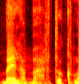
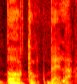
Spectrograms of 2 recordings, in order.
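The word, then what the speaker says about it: Bartók Béla: Noi semplicemente diciamo Béla Bartók, ma la pronuncia ungherese, lingua nella quale si pronuncia sempre prima il cognome e dopo il nome, vorrebbe così, Botok Béla.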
